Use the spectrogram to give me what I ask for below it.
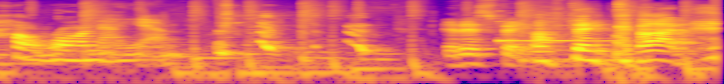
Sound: laughs

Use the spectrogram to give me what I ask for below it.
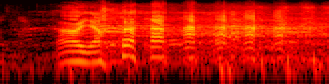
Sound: laughter as man grabs mic

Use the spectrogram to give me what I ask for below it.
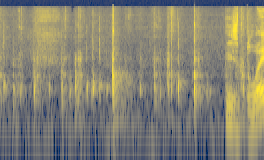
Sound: herbs crunch

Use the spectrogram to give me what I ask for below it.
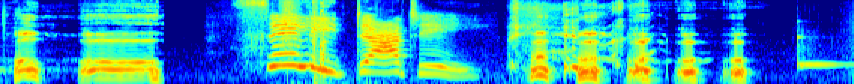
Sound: both laugh

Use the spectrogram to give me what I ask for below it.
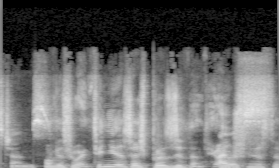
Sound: foreign language

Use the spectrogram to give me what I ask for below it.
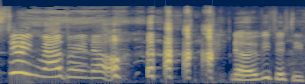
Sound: group laughs

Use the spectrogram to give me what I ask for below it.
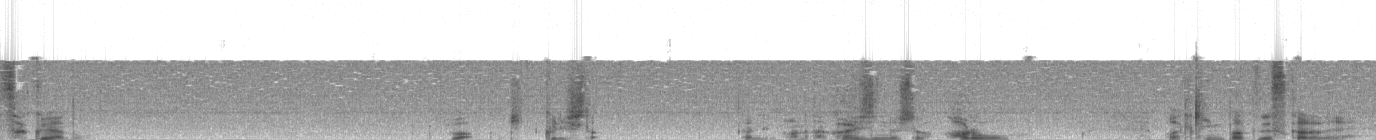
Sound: spoken in English

